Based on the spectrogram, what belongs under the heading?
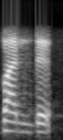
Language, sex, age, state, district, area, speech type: Sindhi, female, 30-45, Maharashtra, Thane, urban, conversation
